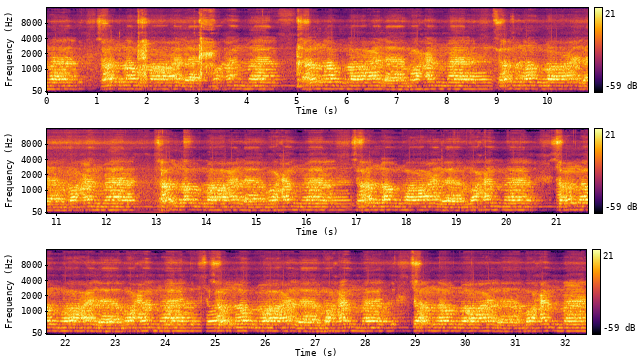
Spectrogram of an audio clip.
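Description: A group of men chanting dhikr together in unison, repeating a phrase in a steady cycle of about four seconds with a short breath-pause between repetitions.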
